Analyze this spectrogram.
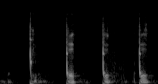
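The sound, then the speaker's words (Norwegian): A metronome ticking at 165 beats per minute: four crisp, evenly spaced clicks, each with a short decay, sounding alone at a moderate level. “Og så finnes jo disse metronomene da. Ja, tikk, tikk, tikk, tikk. Sånn som dette. Dette er 165.”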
